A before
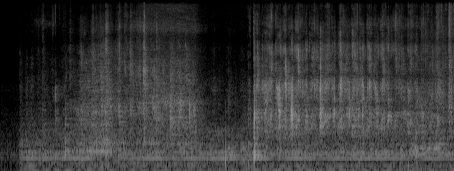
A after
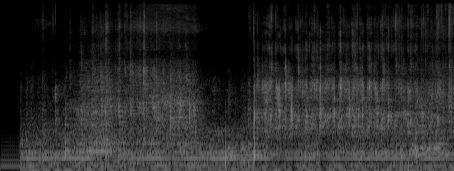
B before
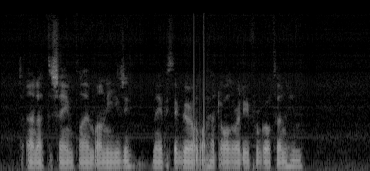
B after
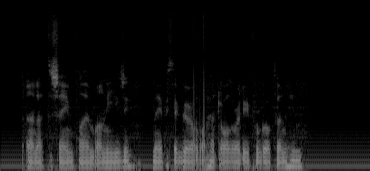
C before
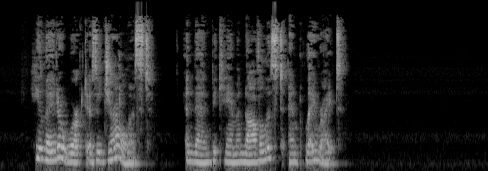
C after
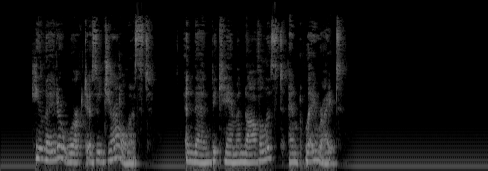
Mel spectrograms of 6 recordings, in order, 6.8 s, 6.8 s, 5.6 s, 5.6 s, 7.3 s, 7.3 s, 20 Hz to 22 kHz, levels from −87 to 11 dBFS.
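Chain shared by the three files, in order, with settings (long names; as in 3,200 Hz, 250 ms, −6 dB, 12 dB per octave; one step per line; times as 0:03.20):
noise gate with hold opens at −39 dBFS
hum with harmonics 100 Hz, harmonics 11, −60 dBFS −7 dB per octave
parametric band 6,700 Hz −10.5 dB 0.58 octaves
downward compressor 6 to 1, threshold −32 dBFS
low-shelf EQ 260 Hz +5 dB
level −4.5 dB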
